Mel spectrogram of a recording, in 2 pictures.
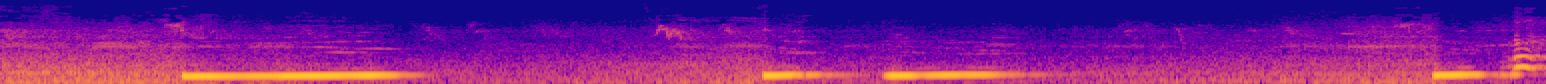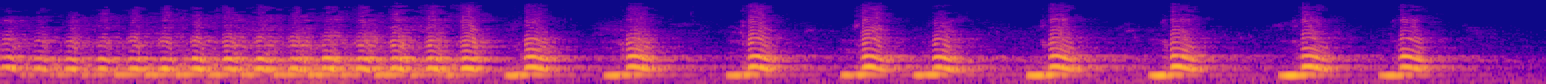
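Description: A siamang sings: deep booming notes, then a long ringing wail that breaks into loud barking whoops, repeated about twice a second.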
